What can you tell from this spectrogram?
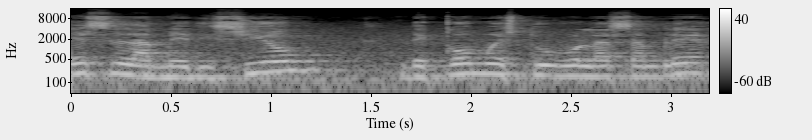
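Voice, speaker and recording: A man talks at a very slow pace with ordinary pitch variation. Audible room echo and noticeable background noise surround his voice. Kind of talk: lecture. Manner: halting, many repetitions.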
